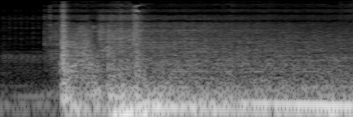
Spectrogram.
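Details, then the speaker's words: Carbureted old Ford truck after an engine swap, barely warm, no choke: short crank, catches instantly, no hesitation, then a low, slightly lumpy uneasy cold idle. It starts this quickly cold too; healthy quick start. "As you can see, the carburetor has no hesitation starting. This truck is barely warm. Barely warm. And it starts like that when it's cold, too."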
